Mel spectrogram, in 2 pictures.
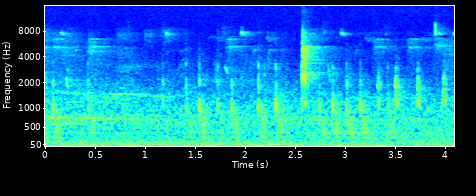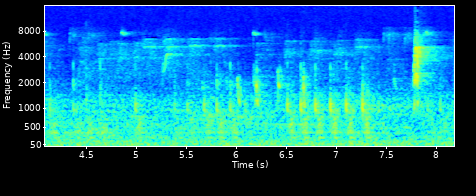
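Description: Small birds chirping with many short, quick calls, and a sharp click about two and a half seconds in and another, the loudest sound, near the end.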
